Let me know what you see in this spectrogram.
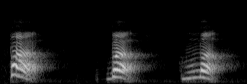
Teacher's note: the upper lip and the lower lip come in complete contact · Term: bilabial sounds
